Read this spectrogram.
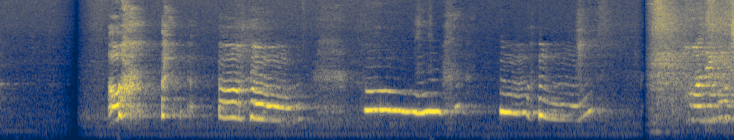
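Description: A young woman sobs.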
